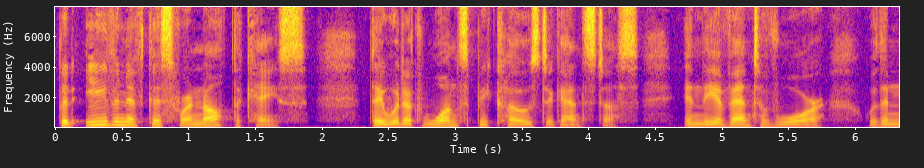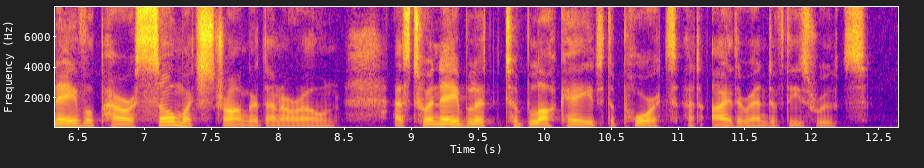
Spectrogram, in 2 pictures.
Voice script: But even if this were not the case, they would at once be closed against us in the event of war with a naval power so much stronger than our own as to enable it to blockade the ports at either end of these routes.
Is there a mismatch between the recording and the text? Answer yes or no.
no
